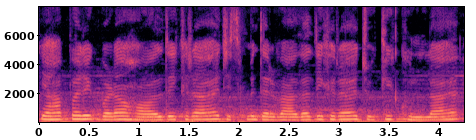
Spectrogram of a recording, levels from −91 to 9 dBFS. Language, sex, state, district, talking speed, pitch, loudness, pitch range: Hindi, female, Jharkhand, Deoghar, 240 wpm, 225 Hz, -13 LUFS, 215-235 Hz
